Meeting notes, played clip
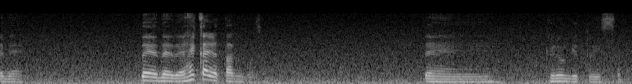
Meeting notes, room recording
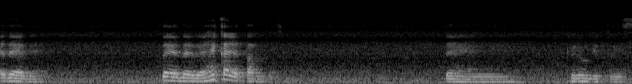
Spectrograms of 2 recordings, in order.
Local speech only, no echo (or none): none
